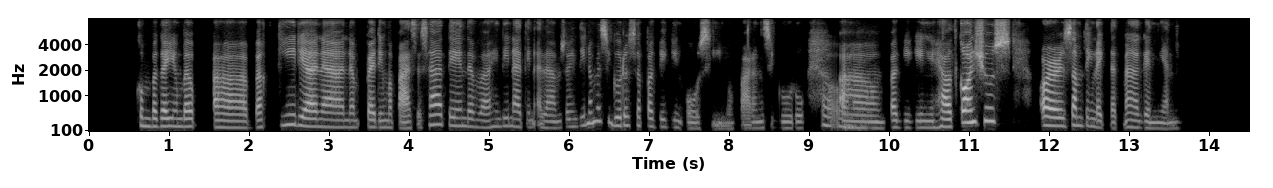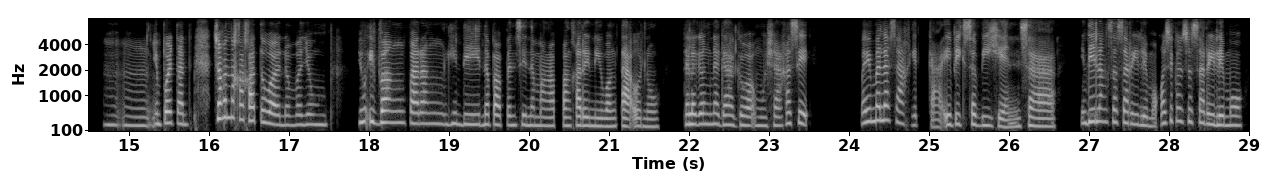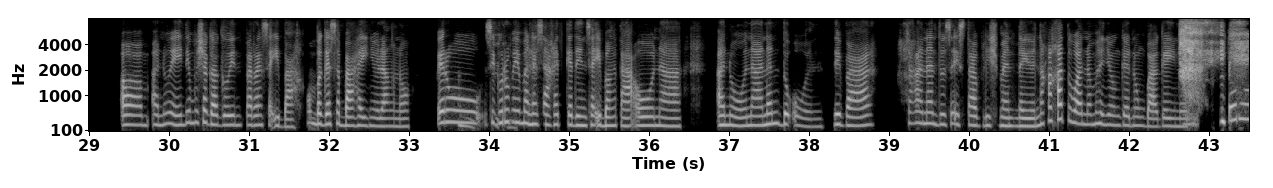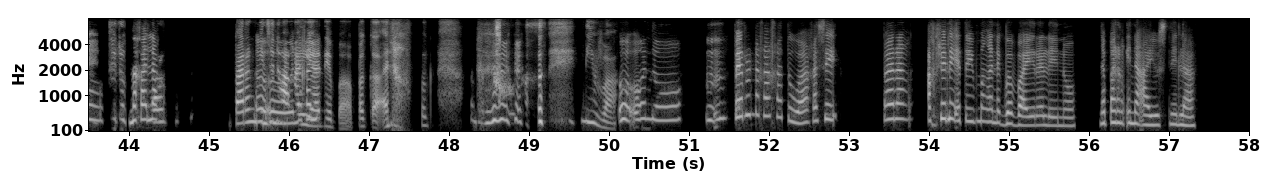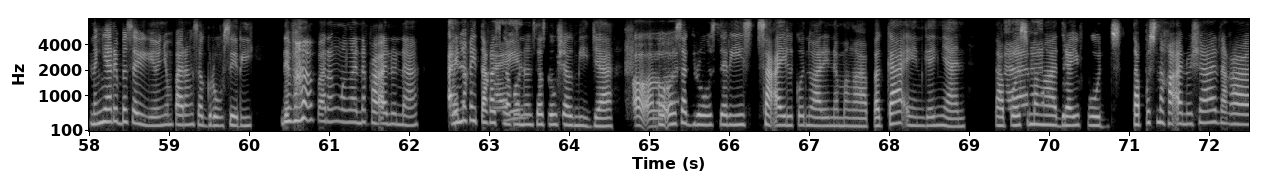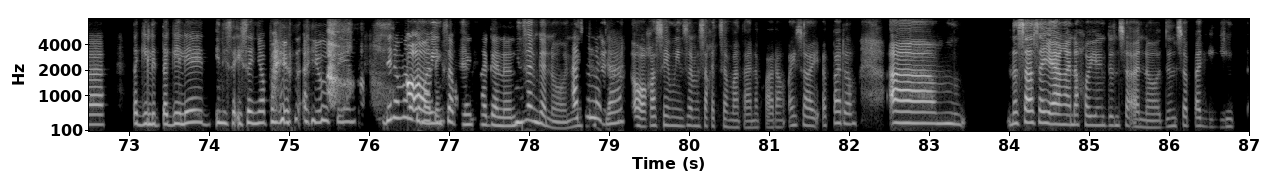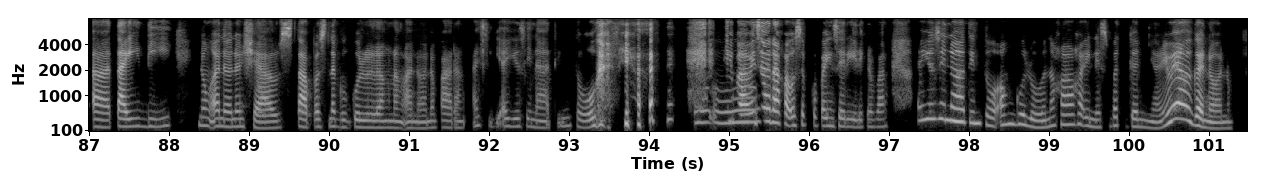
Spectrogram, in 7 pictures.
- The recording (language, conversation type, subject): Filipino, podcast, Paano mo inaayos ang maliit na espasyo para mas kumportable?
- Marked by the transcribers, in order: gasp; in English: "health conscious or something like that"; laugh; unintelligible speech; laughing while speaking: "Pagka-ano"; laugh; laughing while speaking: "'di ba?"; in English: "aisle"; laughing while speaking: "niya pa 'yon ayusin"; chuckle; in English: "tidy"; dog barking; laughing while speaking: "ganyan"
